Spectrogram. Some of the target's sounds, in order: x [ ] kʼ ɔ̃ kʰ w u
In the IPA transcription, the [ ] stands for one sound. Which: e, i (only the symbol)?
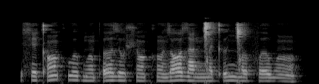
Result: e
